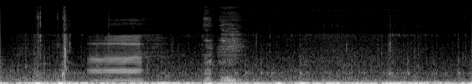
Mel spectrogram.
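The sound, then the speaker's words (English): Steady low engine and road rumble from inside a car on a morning drive to work, droning continuously beneath a man talking. “I am on my way to work. Got about a 40-minute ride and got you along to keep me company.”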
